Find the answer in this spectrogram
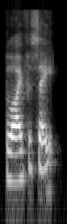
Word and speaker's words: glyphosate: Would you mind pronouncing that please? Glyphosate.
